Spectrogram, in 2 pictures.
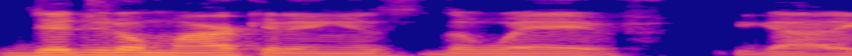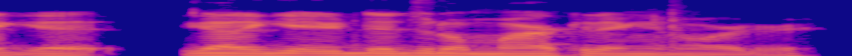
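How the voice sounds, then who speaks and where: A man in his thirties joining a podcast over a remote call as a guest, talking in an animated, rambling way and swearing freely. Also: on the low side, fast talker, dry recording. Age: 30s. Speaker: band member guest. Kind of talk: casual interview chat.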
